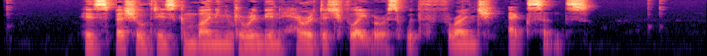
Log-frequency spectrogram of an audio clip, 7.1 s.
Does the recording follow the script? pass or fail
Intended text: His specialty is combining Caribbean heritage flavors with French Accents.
pass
